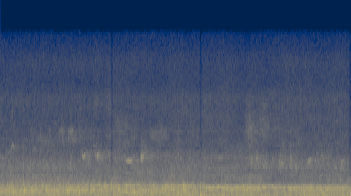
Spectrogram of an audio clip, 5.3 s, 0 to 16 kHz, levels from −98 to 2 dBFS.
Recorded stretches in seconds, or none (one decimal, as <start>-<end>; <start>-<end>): 0.0-1.3; 4.5-5.3

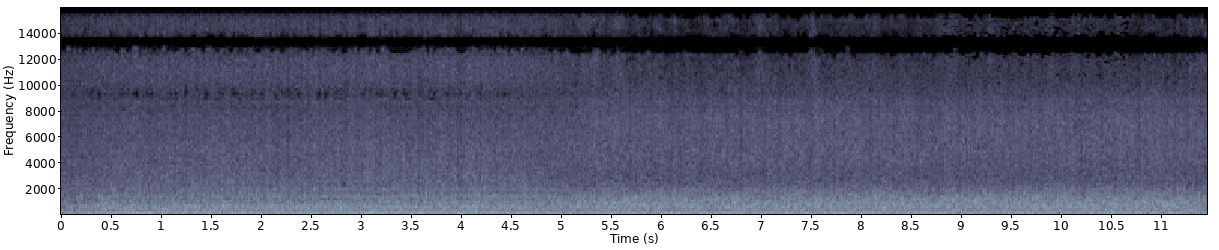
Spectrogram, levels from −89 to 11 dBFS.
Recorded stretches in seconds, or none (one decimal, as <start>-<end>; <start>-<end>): 8.8-10.7

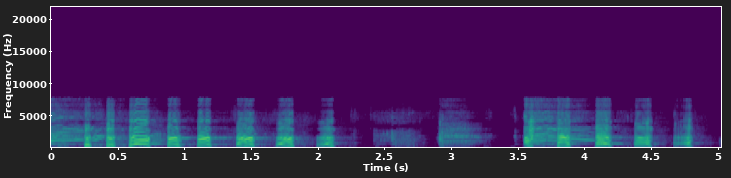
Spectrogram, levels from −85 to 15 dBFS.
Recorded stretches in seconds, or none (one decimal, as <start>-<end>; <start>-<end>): 0.0-1.3; 2.1-5.0

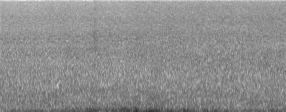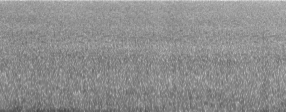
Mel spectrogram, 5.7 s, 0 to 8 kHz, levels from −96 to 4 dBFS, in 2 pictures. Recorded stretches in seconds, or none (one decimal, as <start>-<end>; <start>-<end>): 1.7-2.4

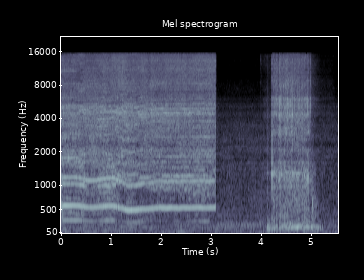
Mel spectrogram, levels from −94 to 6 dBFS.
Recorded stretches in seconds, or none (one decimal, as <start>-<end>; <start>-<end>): none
